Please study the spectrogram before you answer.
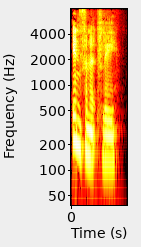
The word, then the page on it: infinitely: British English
